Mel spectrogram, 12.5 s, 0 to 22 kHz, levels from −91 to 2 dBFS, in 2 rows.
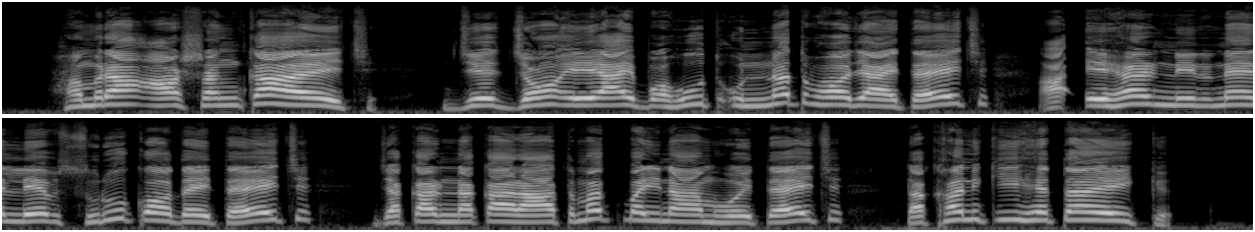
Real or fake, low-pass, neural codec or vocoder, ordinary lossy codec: real; 19.8 kHz; none; none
